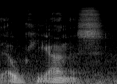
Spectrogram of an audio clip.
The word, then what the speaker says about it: Okeanus: It's a Latin word, and the word is Okeanus, or Greek word, maybe, and the thing, Dalton. And therefore, it's a hard C. We just mispronounce it, and therefore, we call it ocean. But the thing is, there's a soft C too, but we mispronounce it, but really Okeanus.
